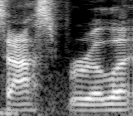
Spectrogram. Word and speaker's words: sarsaparilla: Okay, but yes, it would be pronounced sarsaparilla instead of sar. Sarsaparilla, it's sa. Okay. Sarsaparilla. It's sarsaparilla. Okay. Yeah, instead of sarsaparilla. Yeah, the R is silent.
